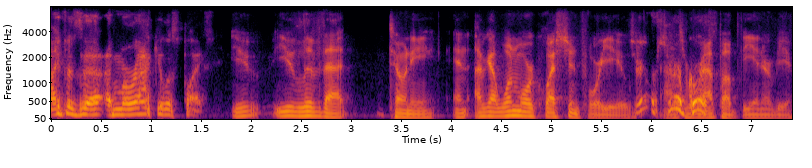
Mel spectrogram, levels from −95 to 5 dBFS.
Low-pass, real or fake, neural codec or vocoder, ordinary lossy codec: 7.2 kHz; real; none; Opus, 16 kbps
